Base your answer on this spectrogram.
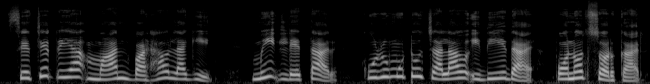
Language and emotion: Santali, neutral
